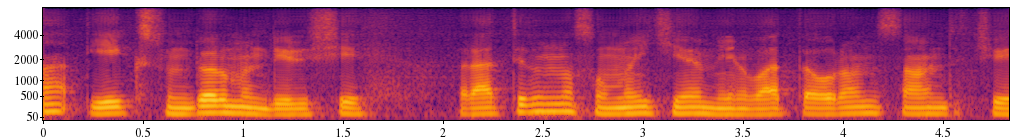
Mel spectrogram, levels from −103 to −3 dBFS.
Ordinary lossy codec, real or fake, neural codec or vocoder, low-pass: none; fake; codec, 16 kHz, 0.3 kbps, FocalCodec; none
